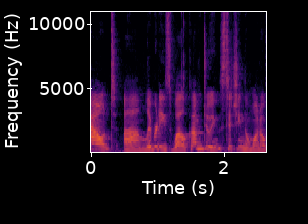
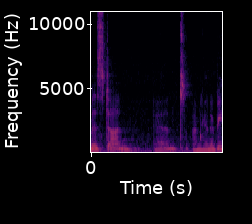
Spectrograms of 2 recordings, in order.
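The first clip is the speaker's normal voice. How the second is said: whispering; 3 semitones lower, 15 dB quieter than usual. Real, not acted. Whispering while showing stitching.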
